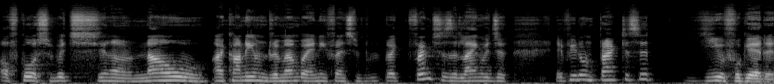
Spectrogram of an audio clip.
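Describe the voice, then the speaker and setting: A man's high-pitched voice with a bright, sharp tone, ordinary pitch variation and a moderate pace. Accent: slight Indian. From India, Madras (Perambur), Anglo-Indian. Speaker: podcast guest. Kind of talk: casual chat.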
